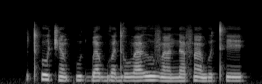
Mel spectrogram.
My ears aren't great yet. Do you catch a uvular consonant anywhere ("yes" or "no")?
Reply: no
